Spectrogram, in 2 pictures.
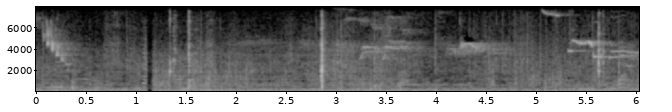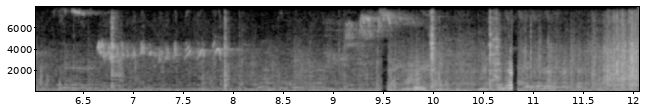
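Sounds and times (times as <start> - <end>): birds chirping: 0.0 - 1.1, 1.7 - 10.5.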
